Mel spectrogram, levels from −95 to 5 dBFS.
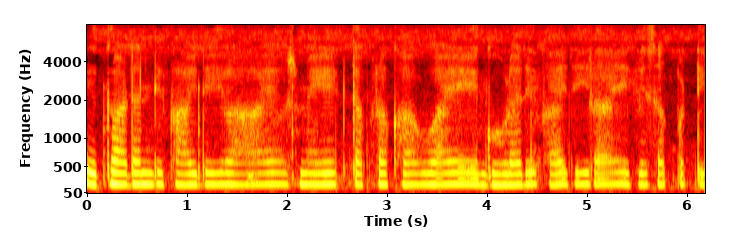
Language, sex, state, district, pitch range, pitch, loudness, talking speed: Hindi, female, Bihar, Kishanganj, 190-195 Hz, 195 Hz, -19 LUFS, 215 wpm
